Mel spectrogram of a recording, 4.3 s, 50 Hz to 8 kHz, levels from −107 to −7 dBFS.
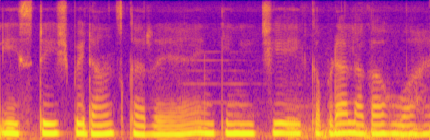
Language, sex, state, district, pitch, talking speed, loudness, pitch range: Hindi, female, Uttar Pradesh, Lalitpur, 200 Hz, 180 wpm, -13 LUFS, 190-205 Hz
